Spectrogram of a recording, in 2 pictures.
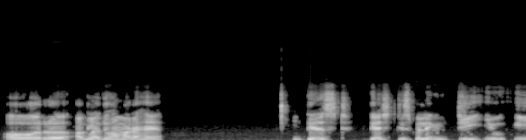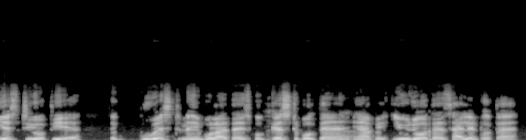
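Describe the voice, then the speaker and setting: Bright-voiced man teaching an exam lesson. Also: fairly high pitch, dry recording. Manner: explains slowly, repeats points, many fillers. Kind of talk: recorded exam-prep lesson.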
